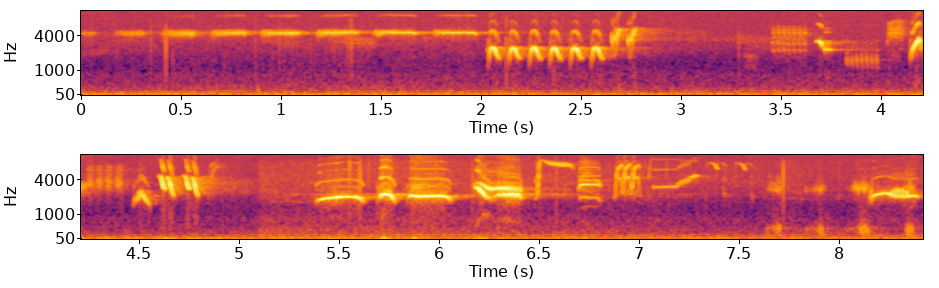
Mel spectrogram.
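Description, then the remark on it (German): Crossbill calls: bursts of sharp, high chirps in quick runs and scattered clusters, some clear and fairly loud, after an opening stretch of steady high buzzing. No one speaks. “Kreuzspinn und Kreuzschnabel.”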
